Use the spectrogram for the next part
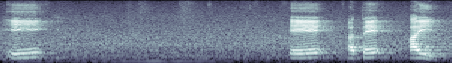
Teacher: ਤਾਂ ਜੀ ਜੀਭ ਦੇ ਅਗਲੇ ਹਿੱਸੇ ਤੋਂ ਬੋਲੇ ਜਾਂਦੇ ਹੈ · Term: ਅਗਲੇ ਸਵਰ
